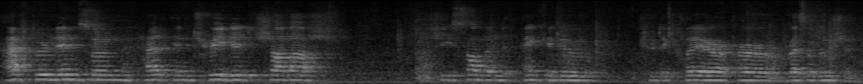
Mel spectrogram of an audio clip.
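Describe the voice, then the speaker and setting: A man narrating an ancient epic as a dramatic reading, solemn and measured. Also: a little high, completely flat delivery. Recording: very echoey, distant, noisy room recording.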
